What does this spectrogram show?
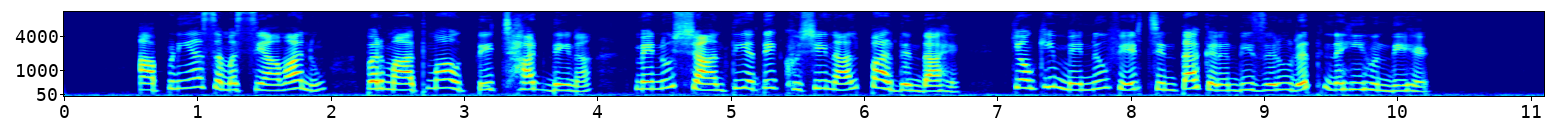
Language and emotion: Punjabi, happy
